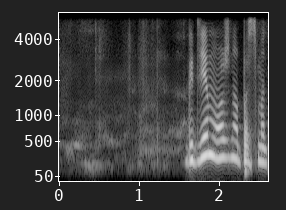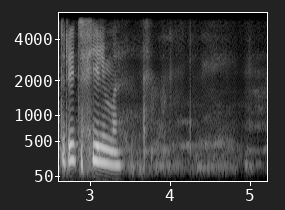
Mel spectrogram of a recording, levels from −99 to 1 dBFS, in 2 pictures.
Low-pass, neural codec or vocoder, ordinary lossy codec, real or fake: 5.4 kHz; codec, 24 kHz, 1.2 kbps, DualCodec; none; fake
